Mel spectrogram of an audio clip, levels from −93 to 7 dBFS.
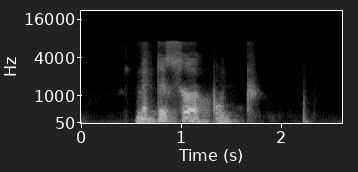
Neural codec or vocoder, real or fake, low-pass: codec, 16 kHz, 1 kbps, FreqCodec, smaller model; fake; 7.2 kHz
